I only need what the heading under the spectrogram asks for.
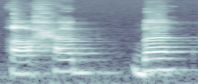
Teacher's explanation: बा कलकला है खूब जमाओं के साथ पढ़ेंगे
